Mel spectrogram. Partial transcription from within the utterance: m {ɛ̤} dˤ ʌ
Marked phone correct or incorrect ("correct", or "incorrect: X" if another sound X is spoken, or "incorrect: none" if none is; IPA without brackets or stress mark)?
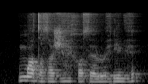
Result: incorrect: ɛ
